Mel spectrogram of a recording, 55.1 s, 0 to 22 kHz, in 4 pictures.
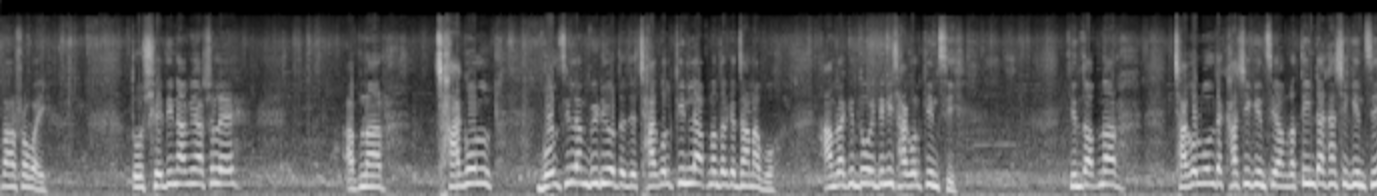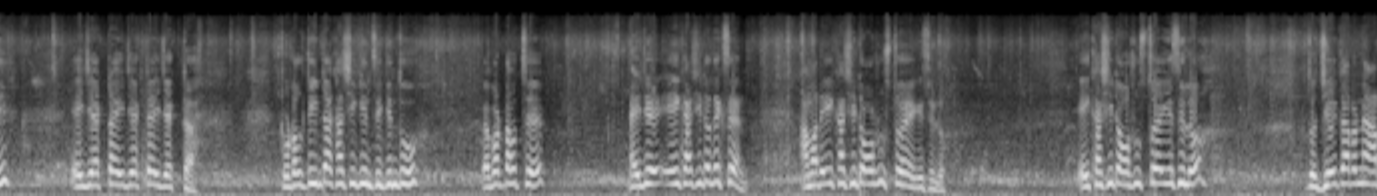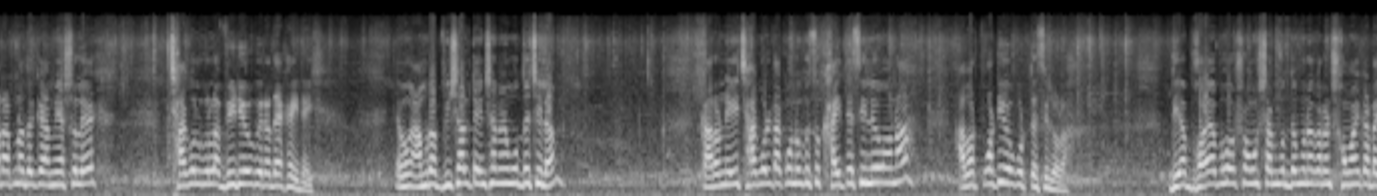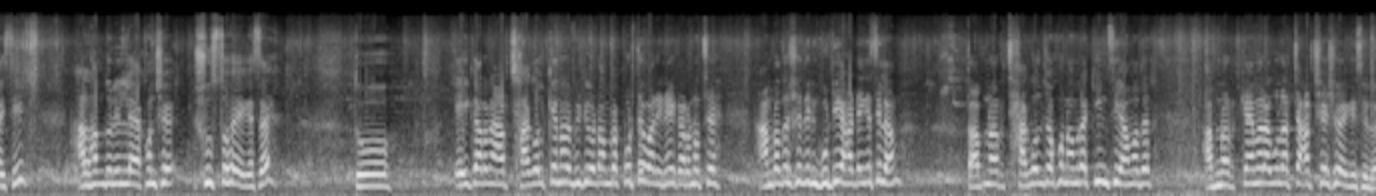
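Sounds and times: man talking: 0:00.0 - 0:00.6, 0:01.3 - 0:02.6, 0:03.4 - 0:09.8, 0:10.4 - 0:19.3, 0:20.0 - 0:23.3, 0:24.5 - 0:26.0, 0:26.8 - 0:33.3, 0:34.5 - 0:38.4, 0:39.1 - 0:44.2, 0:44.8 - 0:55.0
person speaking: 0:00.0 - 0:19.4, 0:20.0 - 0:23.4, 0:24.2 - 0:33.3, 0:34.2 - 0:55.0
pigeons cooing: 0:00.0 - 0:55.0.

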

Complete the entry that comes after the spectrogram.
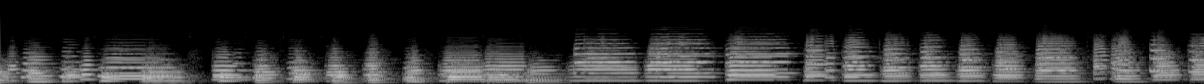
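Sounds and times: brass quintet playing chords: 0:00.0 - 0:12.0.

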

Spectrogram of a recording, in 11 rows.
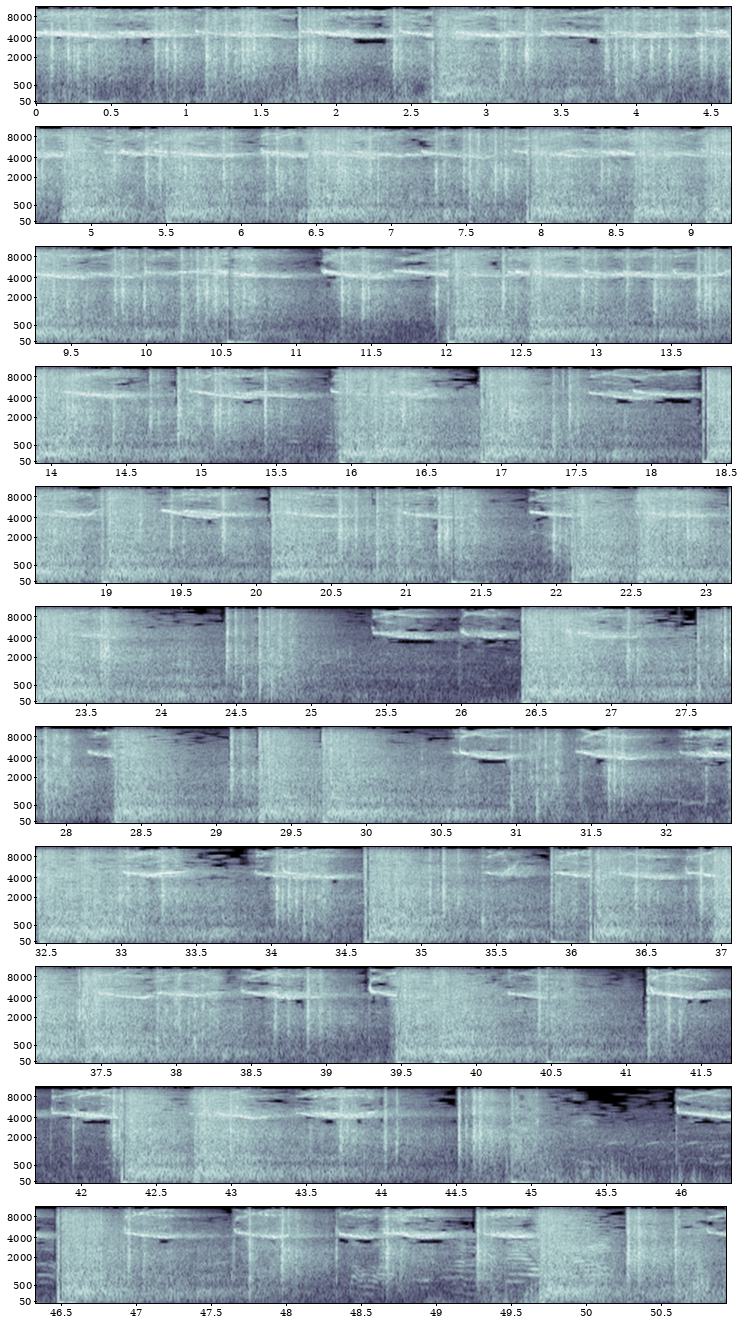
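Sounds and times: firecrackers crackling: 0:00.0 - 0:50.9.

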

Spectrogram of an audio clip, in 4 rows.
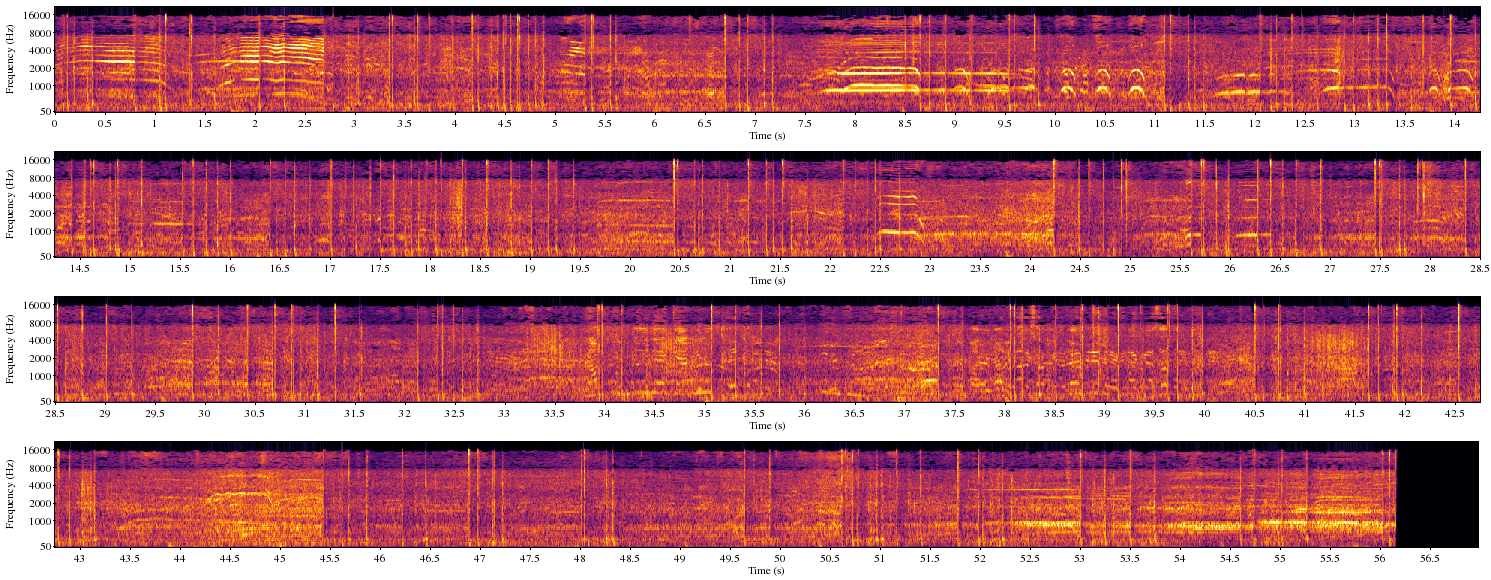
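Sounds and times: crowd voices: 0:00.0 - 0:56.2
fireworks bangs and crackling: 0:00.0 - 0:56.2.

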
